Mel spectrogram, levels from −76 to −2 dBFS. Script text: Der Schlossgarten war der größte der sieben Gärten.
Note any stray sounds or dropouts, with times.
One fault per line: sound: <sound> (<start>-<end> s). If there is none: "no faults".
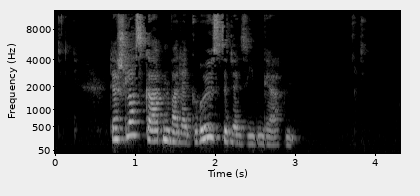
no faults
